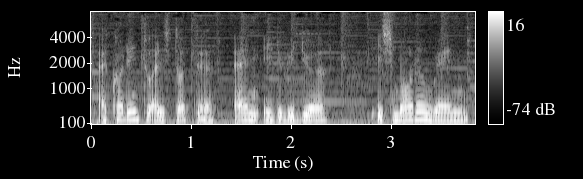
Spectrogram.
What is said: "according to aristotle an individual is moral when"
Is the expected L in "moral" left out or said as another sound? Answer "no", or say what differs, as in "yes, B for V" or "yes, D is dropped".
yes, N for L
